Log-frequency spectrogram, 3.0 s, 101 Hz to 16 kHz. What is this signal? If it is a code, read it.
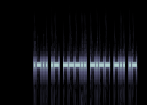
Morse code, heard as a keyed tone, about 40 wpm, 700 Hz. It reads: LA8YDA
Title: DXCC-100 Call Signs - 6 Characters - 40wpm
